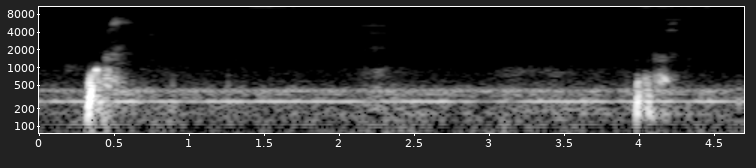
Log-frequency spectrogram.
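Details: Female dog barking in her sleep indoors: two soft, muffled woofs about three and a half seconds apart over a steady low hum.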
